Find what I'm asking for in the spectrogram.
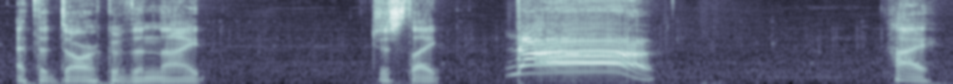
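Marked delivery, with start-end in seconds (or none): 2.6-3.3 a sudden very high, loud shriek; jump-scare yell. Shown as a demonstration. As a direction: burst out with a shrill scream to startle. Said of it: "Imagine that coming at you".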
